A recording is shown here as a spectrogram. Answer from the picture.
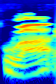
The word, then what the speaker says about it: OOHAAH: C'est enfin ça se prononce OUA et ça s'écrit O O H A A H.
